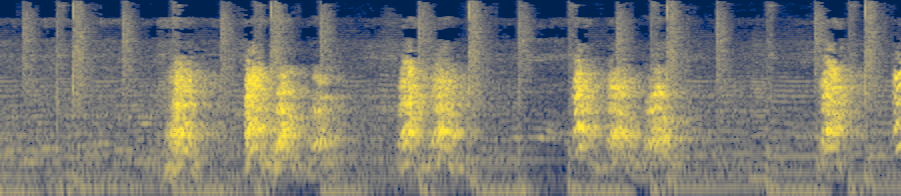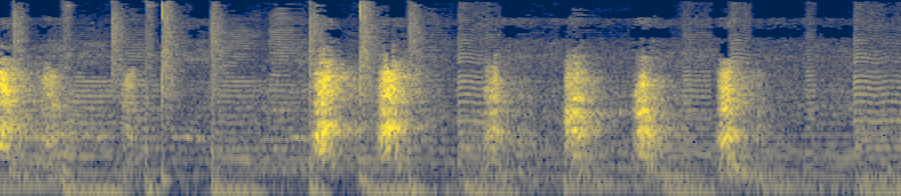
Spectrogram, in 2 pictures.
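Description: German Shepherd puppy barking: about fifteen short, sharp barks in clusters of two or three, over background music.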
